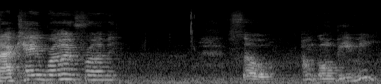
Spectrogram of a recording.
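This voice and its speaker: Room echo is audible, along with noticeable background noise. Through it, a man talks at an even, moderate speed. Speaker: home cooking channel host. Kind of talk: cooking tutorial. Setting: home kitchen. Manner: loud; casual, chatty.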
